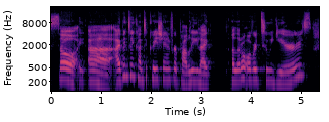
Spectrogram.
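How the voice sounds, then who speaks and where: A woman speaks in a plain, everyday voice, pitched fairly high. Her pitch varies in an ordinary way. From Southeast Los Angeles. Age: 20s. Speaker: content creator and coffee cart owner. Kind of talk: casual chat.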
